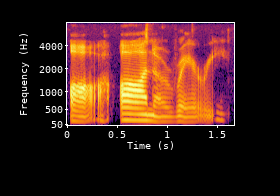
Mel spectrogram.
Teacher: the vowel is ah in the stressed syllable so you have to open a lot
